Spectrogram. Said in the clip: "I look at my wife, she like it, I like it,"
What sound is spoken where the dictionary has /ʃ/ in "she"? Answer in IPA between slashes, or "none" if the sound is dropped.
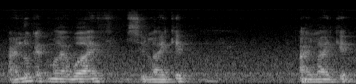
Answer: /s/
